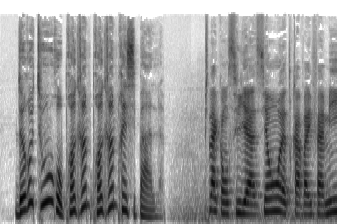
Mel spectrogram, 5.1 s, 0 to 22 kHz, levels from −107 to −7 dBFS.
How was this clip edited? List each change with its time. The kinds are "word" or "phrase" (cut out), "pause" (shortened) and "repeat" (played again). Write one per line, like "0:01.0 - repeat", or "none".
0:01.3 - repeat
0:03.1 - word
